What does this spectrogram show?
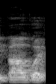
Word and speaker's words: Paraguay: Oui, Paraguay. Je prononce ça comme ça parce que c'est notamment c'est comme ça en espagnol.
